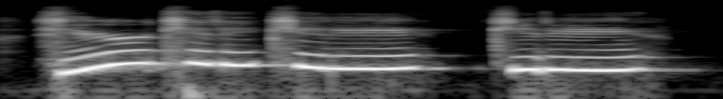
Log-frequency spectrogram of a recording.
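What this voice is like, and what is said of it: Falsetto calling voice. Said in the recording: “The father calls in falsetto”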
